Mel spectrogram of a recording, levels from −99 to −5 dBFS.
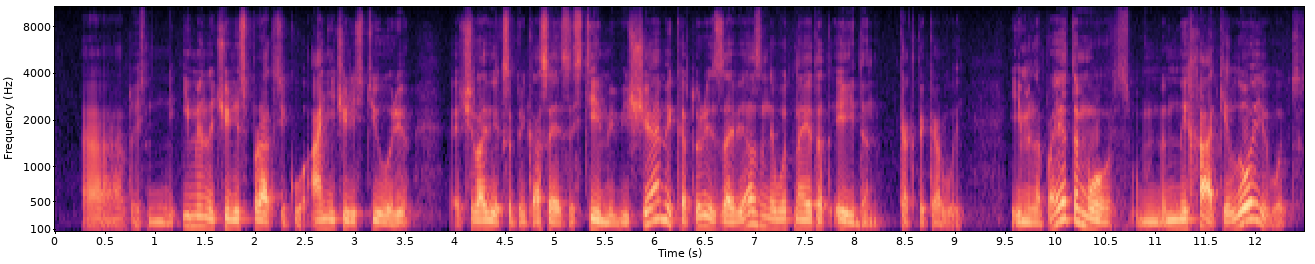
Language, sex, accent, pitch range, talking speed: Russian, male, native, 110-180 Hz, 125 wpm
